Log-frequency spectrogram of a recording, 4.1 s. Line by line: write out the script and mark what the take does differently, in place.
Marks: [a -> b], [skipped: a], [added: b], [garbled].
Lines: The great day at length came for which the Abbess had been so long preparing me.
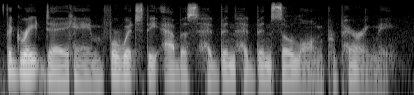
The great day [skipped: at length] came for which the Abbess had been [added: had been] so long preparing me.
